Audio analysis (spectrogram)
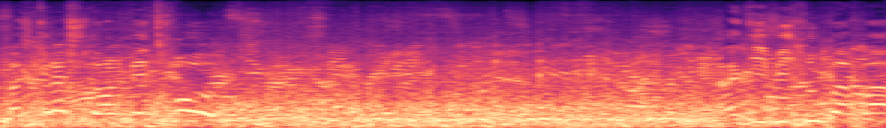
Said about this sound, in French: là je suis dans le métro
